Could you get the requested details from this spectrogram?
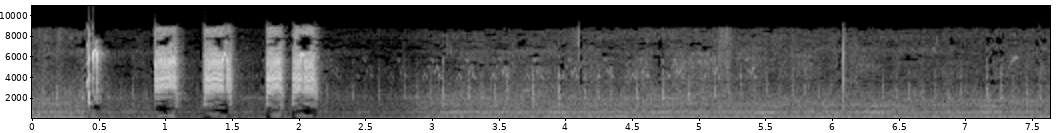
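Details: Black francolin calling, a loud harsh phrase of five rasping bursts in rapid succession at the start, followed by quiet background hiss with faint distant chirps.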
